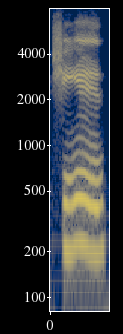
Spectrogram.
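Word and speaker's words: Shein: Sheen, but or Sheen, it depends on how you pronounce it. I call it Sheen because I watched the documentary and it was originally called Shien, but everybody call it Sheen because of the way that it's worded.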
